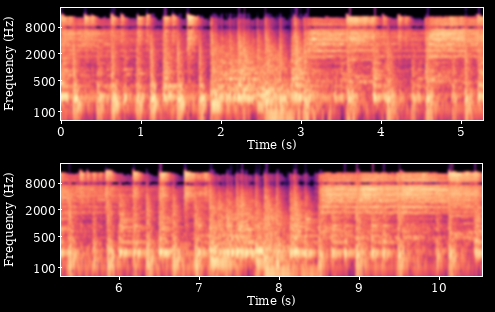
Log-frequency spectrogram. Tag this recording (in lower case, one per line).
musical instrument
drum kit
bass drum
music
drum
